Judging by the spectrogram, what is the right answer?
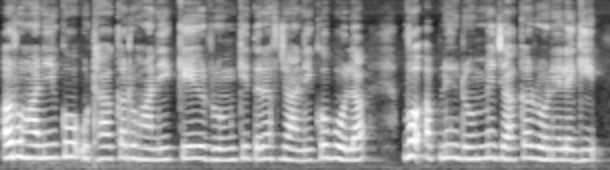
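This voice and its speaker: A woman narrating a story in a steady, scripted reading voice. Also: high voice, a little slow. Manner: reads all roles in one steady voice.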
